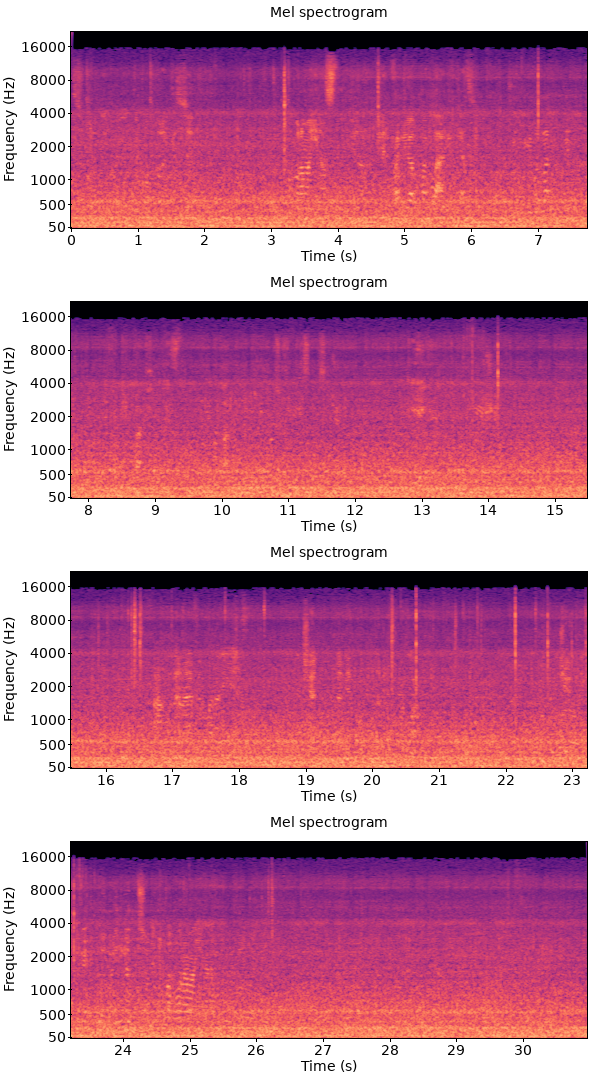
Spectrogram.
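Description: Steady low rumble of a motor coach travelling at road speed, engine and tyre noise heard inside the passenger cabin.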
